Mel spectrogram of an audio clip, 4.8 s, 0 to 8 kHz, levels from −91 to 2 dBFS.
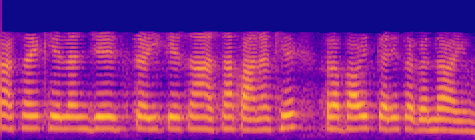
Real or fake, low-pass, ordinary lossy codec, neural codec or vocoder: fake; 7.2 kHz; AAC, 16 kbps; codec, 24 kHz, 0.5 kbps, DualCodec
